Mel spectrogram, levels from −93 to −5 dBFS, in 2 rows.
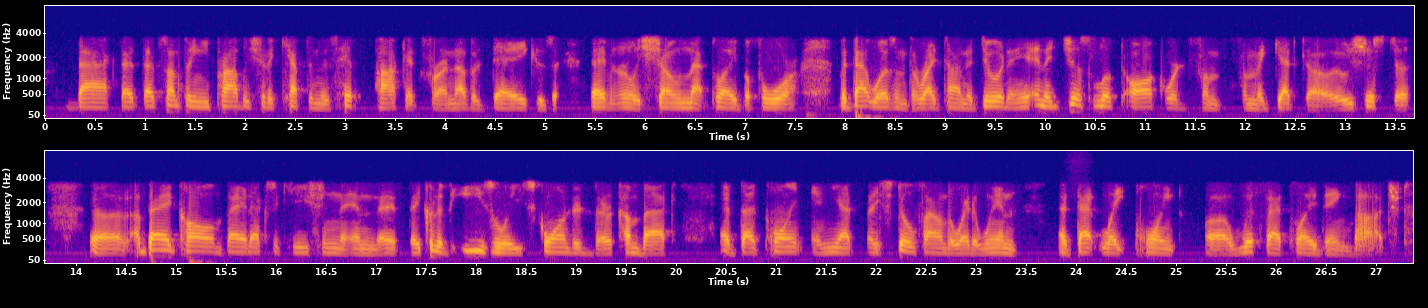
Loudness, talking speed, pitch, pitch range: -26 LUFS, 180 wpm, 100 Hz, 95-110 Hz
